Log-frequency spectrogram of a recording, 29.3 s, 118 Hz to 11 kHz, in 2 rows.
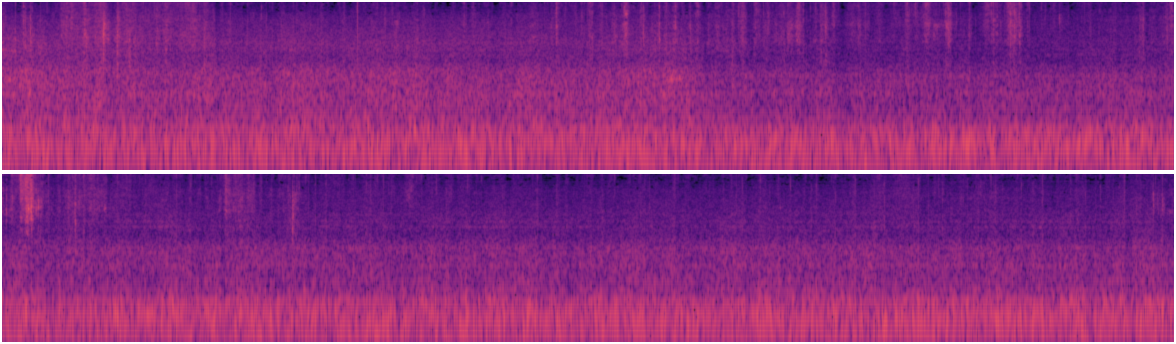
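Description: Steady low rumble of an N700 series Shinkansen running at high speed, heard from inside the passenger cabin, with a few faint ticks in the middle.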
